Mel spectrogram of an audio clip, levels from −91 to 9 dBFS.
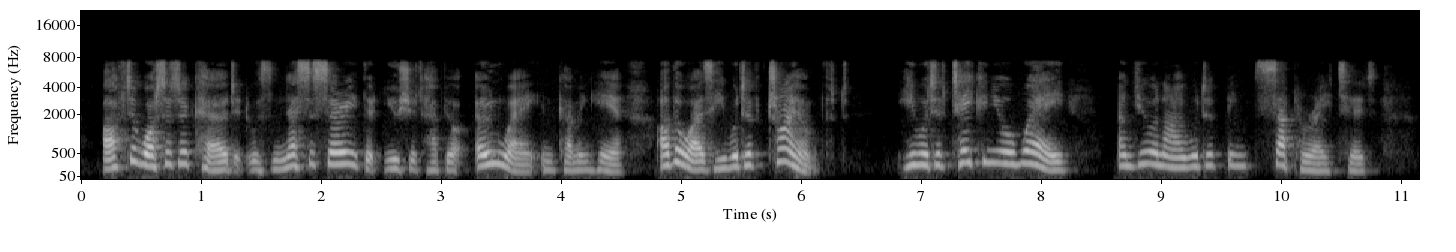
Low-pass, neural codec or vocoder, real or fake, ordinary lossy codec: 7.2 kHz; none; real; Opus, 64 kbps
